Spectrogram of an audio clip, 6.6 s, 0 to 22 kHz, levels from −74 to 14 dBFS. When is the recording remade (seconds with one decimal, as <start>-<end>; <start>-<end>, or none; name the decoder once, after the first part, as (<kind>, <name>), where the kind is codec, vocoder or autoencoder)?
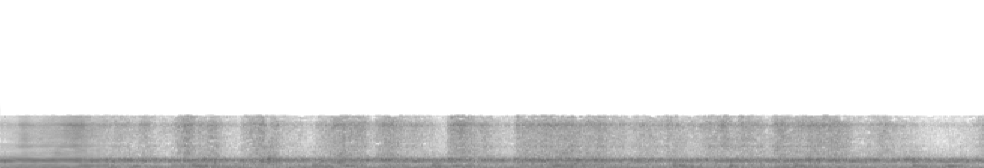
0.0-0.7 (vocoder, Vocos)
